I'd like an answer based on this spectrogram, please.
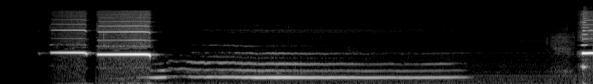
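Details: Phobey, a 100-pound pet dog that flutes, ambulances and coyotes set off, answers two short high flute notes with a long, steady, deep baritone howl held for about three seconds before it fades.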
